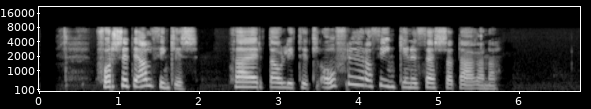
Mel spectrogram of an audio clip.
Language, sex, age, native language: Icelandic, female, 50-59, Icelandic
